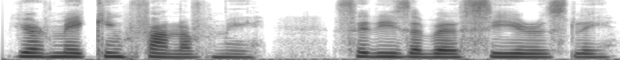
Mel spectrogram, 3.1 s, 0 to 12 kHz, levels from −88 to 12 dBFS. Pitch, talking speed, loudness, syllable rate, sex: 195 Hz, 155 wpm, -17 LUFS, 5.2 syllables/s, female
